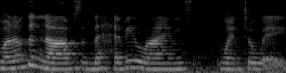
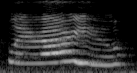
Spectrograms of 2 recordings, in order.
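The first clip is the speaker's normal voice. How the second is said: calling out; 10 semitones higher, 11 dB louder, slower than usual. Acted. Mother calling for lost son.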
